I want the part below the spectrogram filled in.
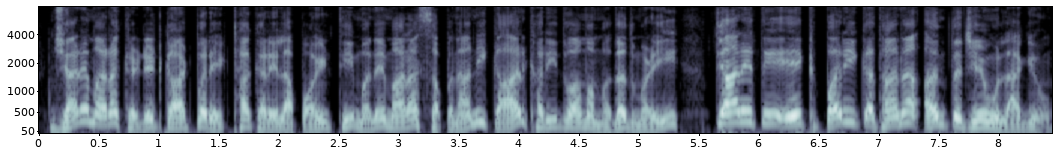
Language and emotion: Gujarati, happy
